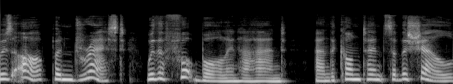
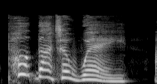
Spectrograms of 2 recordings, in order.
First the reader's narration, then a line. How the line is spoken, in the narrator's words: I said crossly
